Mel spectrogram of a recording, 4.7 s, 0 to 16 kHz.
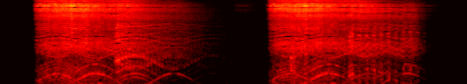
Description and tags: Breeth 102bpm
ABleton Live Synthesis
